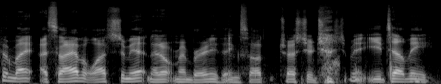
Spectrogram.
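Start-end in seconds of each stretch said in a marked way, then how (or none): none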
